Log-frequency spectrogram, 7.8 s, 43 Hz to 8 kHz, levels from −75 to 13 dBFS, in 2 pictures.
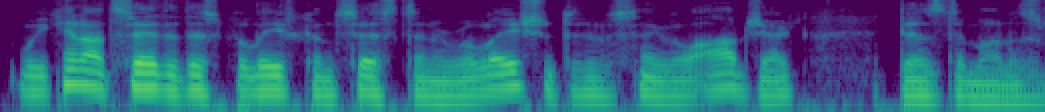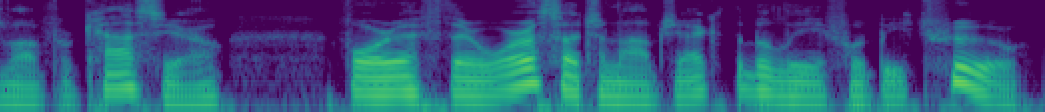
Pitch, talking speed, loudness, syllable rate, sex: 105 Hz, 230 wpm, -21 LUFS, 6.5 syllables/s, male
